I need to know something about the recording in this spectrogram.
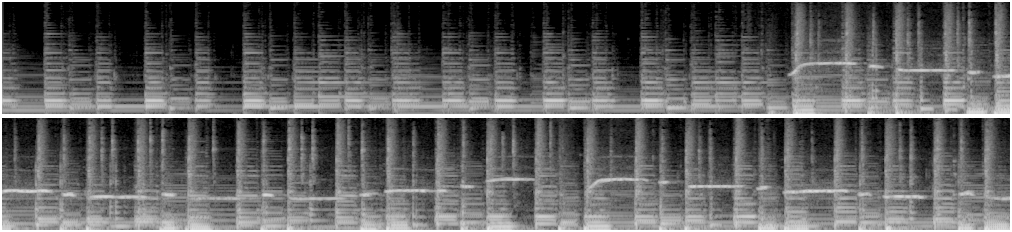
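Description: A person whistles a clear, wavering melody over a full band arrangement, joining after a short instrumental intro and carrying the tune prominently in the mix.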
